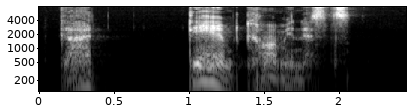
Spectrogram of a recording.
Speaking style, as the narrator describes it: muttered the cab driver

